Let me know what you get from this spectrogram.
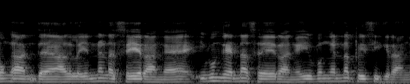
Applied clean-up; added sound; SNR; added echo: none; none; none; none.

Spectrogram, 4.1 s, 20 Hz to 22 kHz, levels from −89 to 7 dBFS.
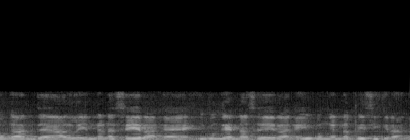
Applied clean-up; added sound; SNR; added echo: none; Motorcycle; 15 dB; reverberation time 0.8 s.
